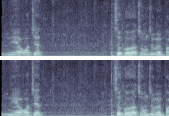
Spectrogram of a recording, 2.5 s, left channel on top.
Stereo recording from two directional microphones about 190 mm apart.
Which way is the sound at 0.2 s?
20° right (ahead or behind).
